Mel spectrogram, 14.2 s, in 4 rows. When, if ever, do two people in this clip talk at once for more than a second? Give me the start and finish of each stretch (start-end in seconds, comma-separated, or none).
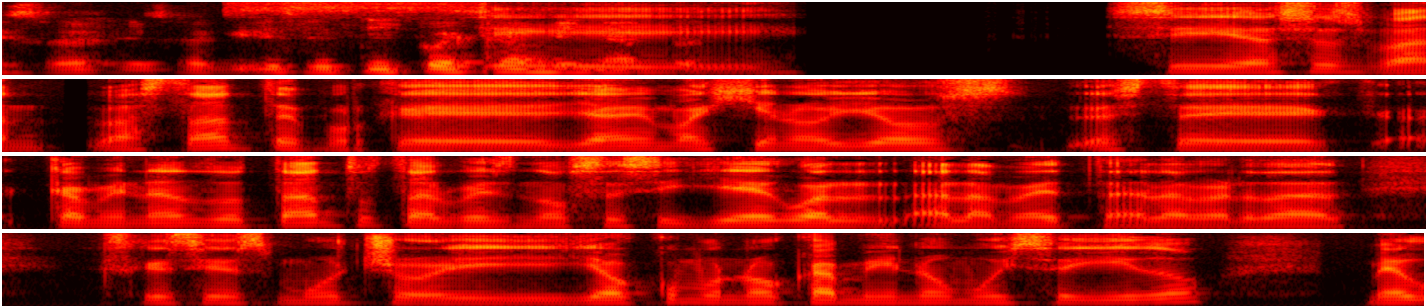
0.5-1.8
